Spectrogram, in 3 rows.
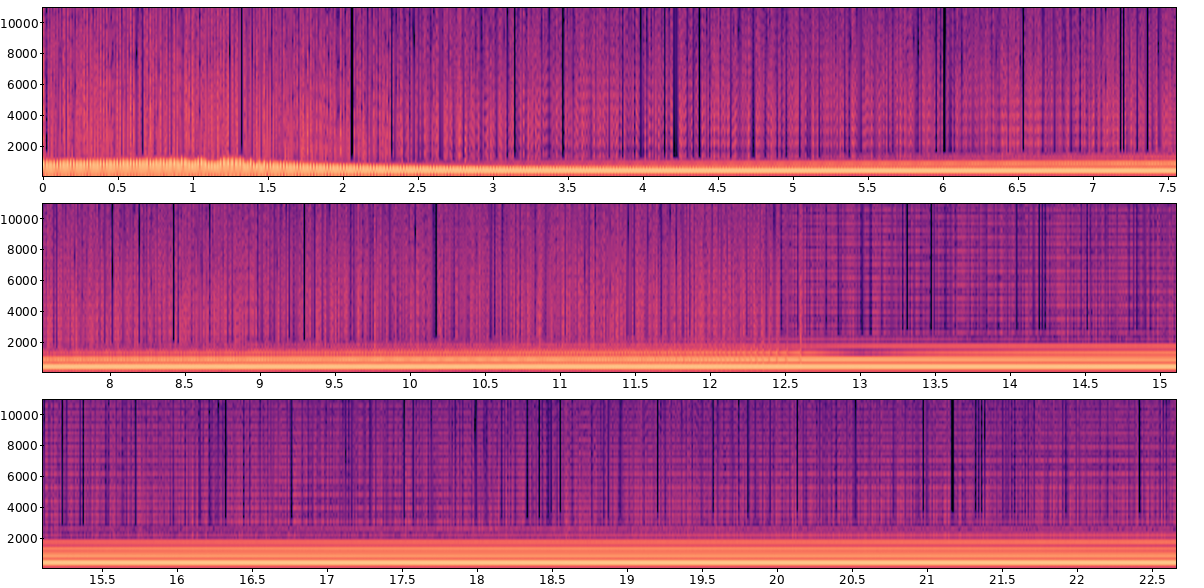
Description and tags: from low 55hz sound, to more simple 440hz sine sound.
made from 2 sine oscillator frequency modulating each other and some variable controls.
programmed in ChucK programming language.
programming, sci-fi, sine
